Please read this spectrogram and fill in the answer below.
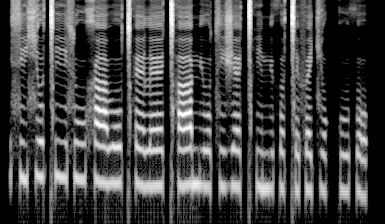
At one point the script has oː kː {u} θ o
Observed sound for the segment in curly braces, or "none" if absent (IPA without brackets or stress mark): uː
